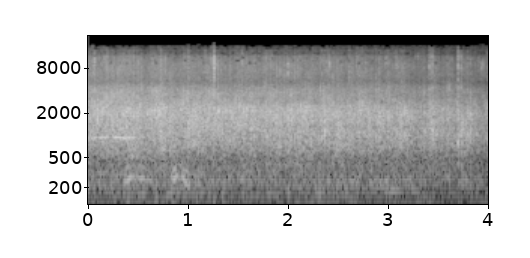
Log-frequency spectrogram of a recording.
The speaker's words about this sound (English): There were 5 services, and it was just fantastic. Let's give them a round of applause and thank them.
